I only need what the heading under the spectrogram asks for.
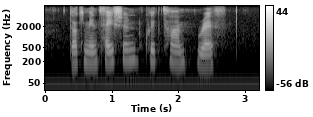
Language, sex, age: English, female, 21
